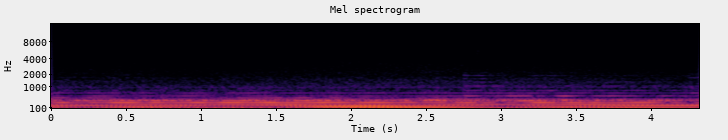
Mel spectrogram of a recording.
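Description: Steady summer rain falls without pause, a soft, even wash of sound with a low, humming undertone and no voices.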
